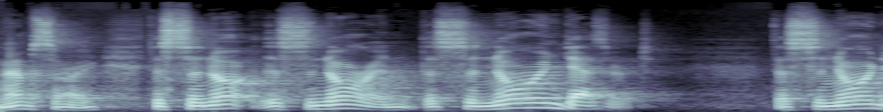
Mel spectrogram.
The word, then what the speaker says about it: Sonoran: us oh it's the I always I always pronounce this wrong I'm sorry the Sonora the Sonoran the Sonoran Desert the Sonoran Desert which is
